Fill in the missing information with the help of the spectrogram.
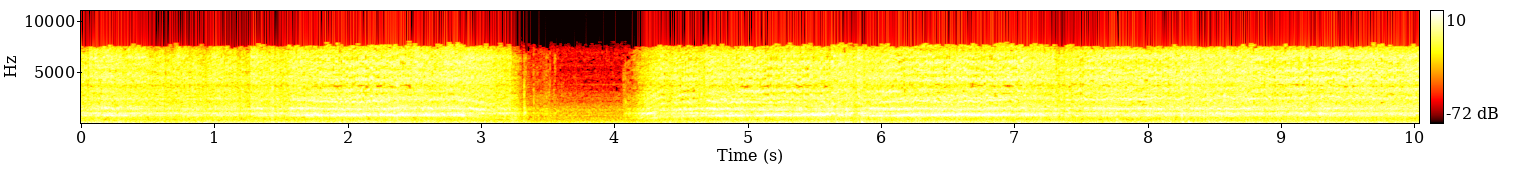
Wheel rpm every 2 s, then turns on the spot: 220, 120, 140, 210, 210.
none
